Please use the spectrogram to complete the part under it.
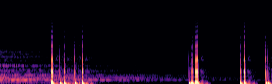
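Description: Short electronic menu blips sound in quick bursts.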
